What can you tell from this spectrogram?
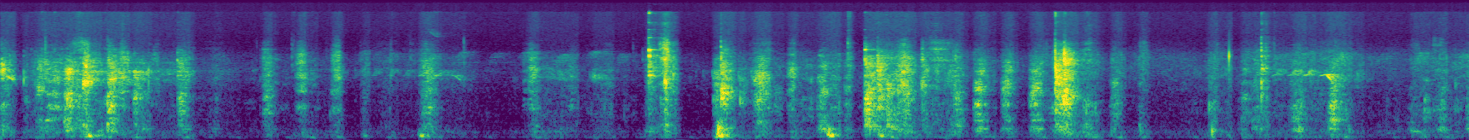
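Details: Two Bali dogs, Jamet, the small one, and Airbus, the big one, at play; quick, breathy panting runs in rhythmic bursts with louder huffs and snorts midway, separated by brief quieter pauses.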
